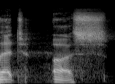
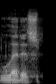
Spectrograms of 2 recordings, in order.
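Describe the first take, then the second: First: The two words are said clearly apart. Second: The two words blend into one word. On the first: It means an invitation to do something together. The speaker calls it right. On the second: It sounds like the vegetable. The speaker calls it wrong. "not lettuce"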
